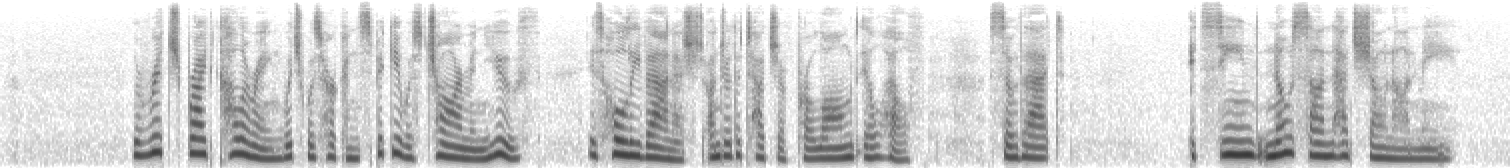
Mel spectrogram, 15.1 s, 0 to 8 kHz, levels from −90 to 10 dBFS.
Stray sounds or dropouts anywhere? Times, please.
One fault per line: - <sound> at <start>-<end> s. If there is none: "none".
none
